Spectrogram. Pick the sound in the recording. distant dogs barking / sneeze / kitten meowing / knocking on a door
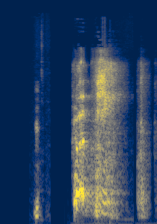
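sneeze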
